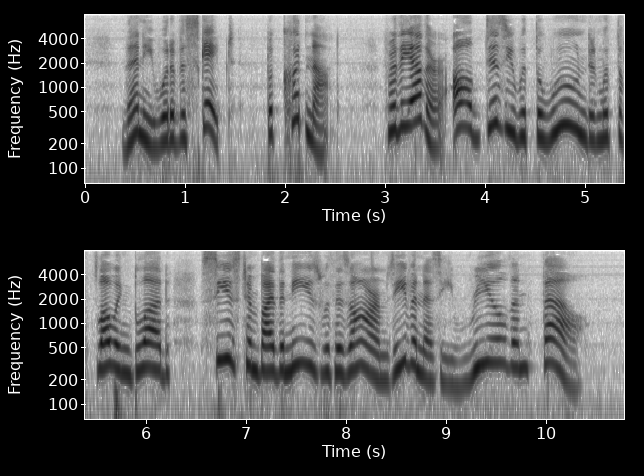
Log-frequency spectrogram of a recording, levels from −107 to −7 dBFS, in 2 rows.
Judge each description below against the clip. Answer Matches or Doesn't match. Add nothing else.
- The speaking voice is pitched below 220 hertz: Doesn't match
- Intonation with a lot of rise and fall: Doesn't match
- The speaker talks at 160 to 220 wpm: Matches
